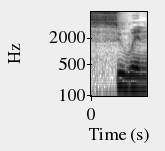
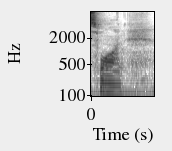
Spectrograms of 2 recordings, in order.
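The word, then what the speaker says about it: Siuan: mispronouncing her name it's suin or when it's swan it's pronounced swan whether you like it or not that's that's how it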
